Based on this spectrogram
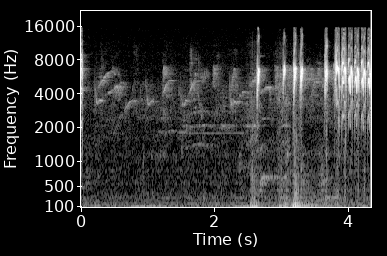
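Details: Pied fantail, agitated: quiet warbled fragments first, then crisp chips in small clusters, building into a quick series of high, sharp notes at the close.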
